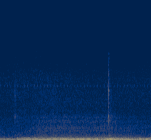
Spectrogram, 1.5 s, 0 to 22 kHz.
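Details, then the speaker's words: 1975 Chevy C10 with a swapped-in 1983-87 C10 climate control unit, blower fan on the orange wire (max/high speed): steady deep whoosh and hum, no rattle or scrape, blower spinning freely at full speed. "that's Max so orange is definitely our high speed"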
